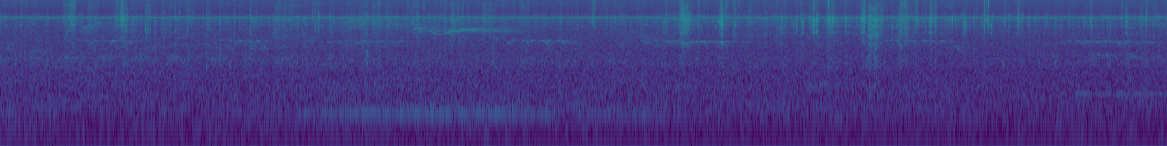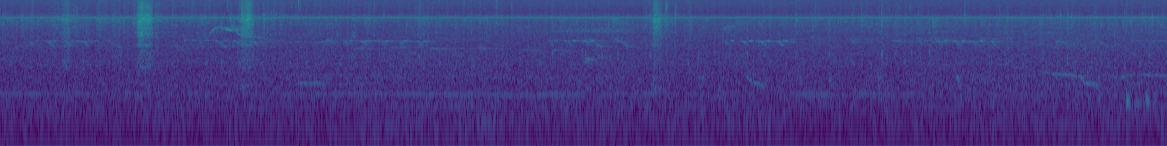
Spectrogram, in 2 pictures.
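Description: Rabbits munch and crunch fresh leafy greens close by.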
